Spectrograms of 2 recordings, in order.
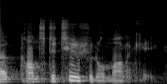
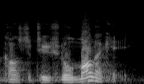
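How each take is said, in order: First: The stress falls on the word constitutional. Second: The stress falls on the word monarchy. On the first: The speaker calls it right. "It's on a constitutional monarchy" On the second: The speaker calls it wrong. "You'd think it would be on a constitutional monarchy, but it's not"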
